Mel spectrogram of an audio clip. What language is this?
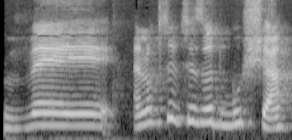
Hebrew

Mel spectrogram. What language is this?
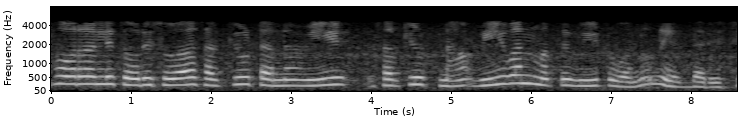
Kannada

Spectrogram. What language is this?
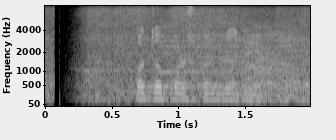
Bangla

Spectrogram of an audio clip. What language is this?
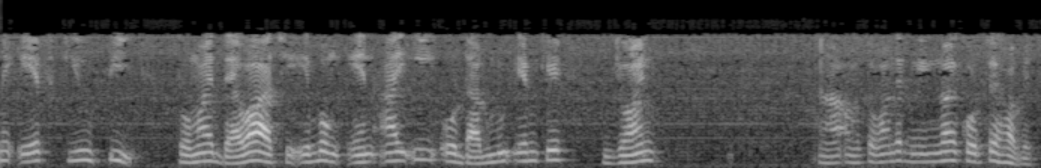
Bangla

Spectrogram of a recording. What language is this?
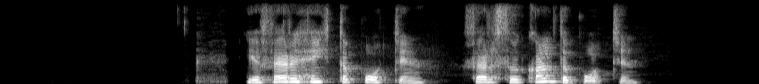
Icelandic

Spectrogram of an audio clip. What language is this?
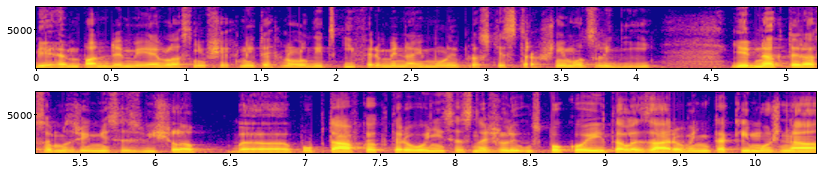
Czech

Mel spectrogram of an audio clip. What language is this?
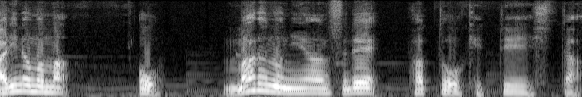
Japanese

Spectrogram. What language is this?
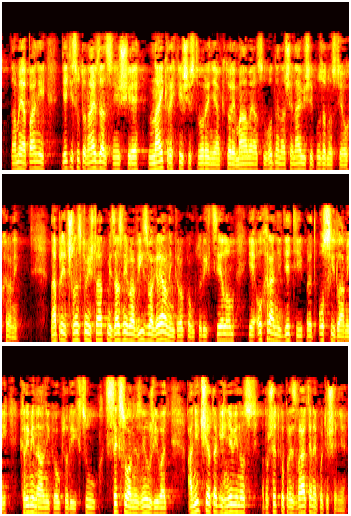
Slovak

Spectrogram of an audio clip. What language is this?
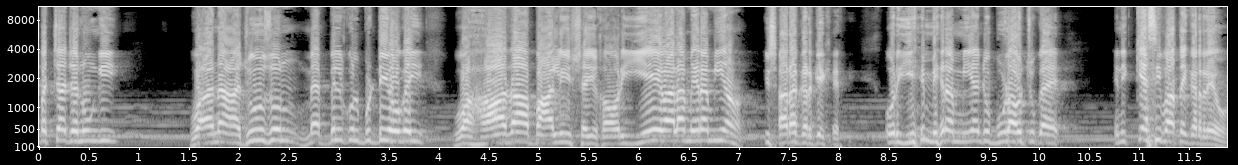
Urdu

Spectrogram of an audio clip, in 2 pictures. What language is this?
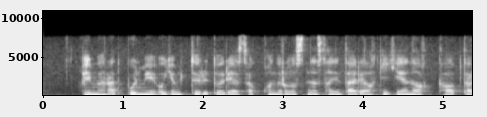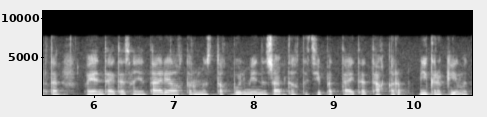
Kazakh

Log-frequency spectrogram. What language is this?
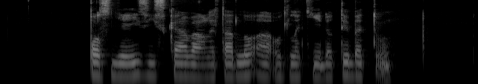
Czech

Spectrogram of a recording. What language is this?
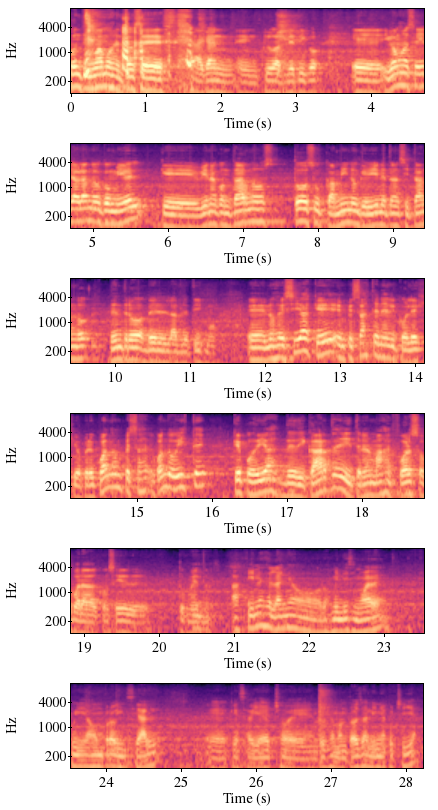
Spanish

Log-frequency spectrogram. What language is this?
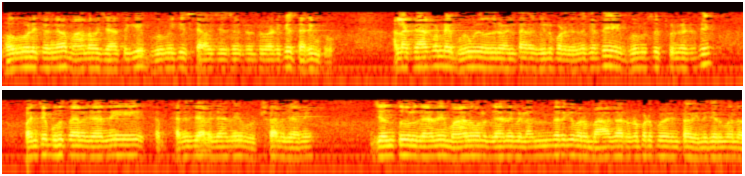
Telugu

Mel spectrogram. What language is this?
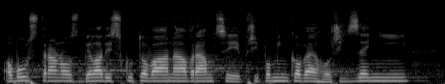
Czech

